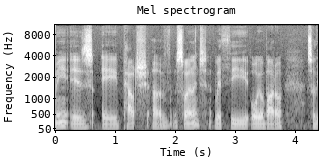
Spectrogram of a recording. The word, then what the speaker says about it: Soylent: So we're going to make some Soylent. Is that how you say it? Make some Soylent? We'll drink Soylent? – Make some Soylent.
